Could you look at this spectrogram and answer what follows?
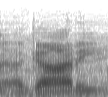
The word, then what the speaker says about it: Agati: Yes, the name is Ben Agati. It's A-G-A-T-I, Assistant Attorney General at the New Hampshire Attorney General's Office.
